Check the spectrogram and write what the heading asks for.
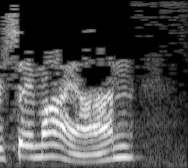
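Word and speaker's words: Semion (σημεῖον): Because this word up here, semion, is always a sign. Now, that's the way I get the pronunciation from a Greek dictionary. Semion. And it should always be translated signs.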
